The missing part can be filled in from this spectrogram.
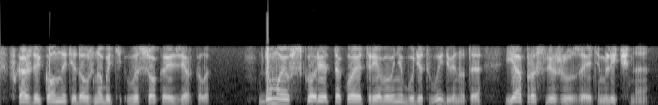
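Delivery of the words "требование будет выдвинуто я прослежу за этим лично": ordinary delivery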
